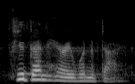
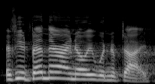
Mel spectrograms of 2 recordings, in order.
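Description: First: Quiet, falling reproach fading away; grieving reproach. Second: Trusting conviction. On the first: Martha softly telling Jesus her brother would have lived. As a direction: let it sink as a hurt, softer lament. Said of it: "That's how Martha s-, introduced her". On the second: The sisters boldly telling Jesus he could have saved him. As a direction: lean into there with firm belief. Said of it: "how Martha and Mary responded". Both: Retold or imitated.

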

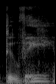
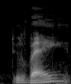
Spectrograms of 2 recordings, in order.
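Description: First: "Duvey" said as "doo-vee", higher rising question; unsure pronunciation. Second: "Duvey" said as "doo-vay", rising question; unsure pronunciation. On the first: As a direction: try "Duvey" ending in "vee". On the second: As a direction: try "Duvey" ending in "vay". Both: Shown as a demonstration. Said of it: "I don't know".

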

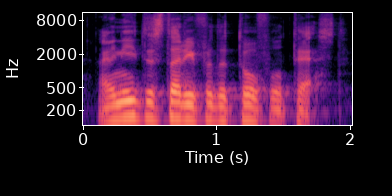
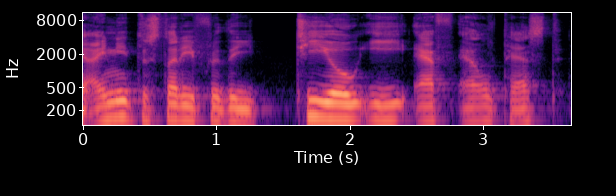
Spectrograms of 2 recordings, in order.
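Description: First: "toefl" as one word, TOE-ful. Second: "T O E F L" read as five separate letter names; spelled letter by letter. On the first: Teacher confirming the correct sentence, "toefl" said as one word. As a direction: run "toefl" together as a normal word. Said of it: "we say it as a new word". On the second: Teacher showing class the wrong way, "T O E F L" letter by letter. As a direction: spell out "T O E F L" inside the sentence. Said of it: "We don't say". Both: Shown as a demonstration.

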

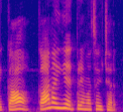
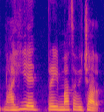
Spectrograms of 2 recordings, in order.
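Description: First: Demanding question. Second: Said in the usual way. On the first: Acted. Kavya questions Jiva about their love, mildly demanding. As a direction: throw the denial back as a pressing "का?". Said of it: "Kavya विचारते". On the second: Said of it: "जीवा म्हणतो".

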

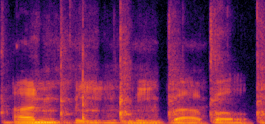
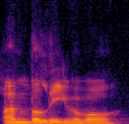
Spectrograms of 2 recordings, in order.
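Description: First: "Unbelievable" slowly, syllable by syllable; "Unbelievable" broken into slow, separate beats; drawn-out repeat. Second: Said in the usual way. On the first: Shown as a demonstration. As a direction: stretch out every syllable of "Unbelievable".

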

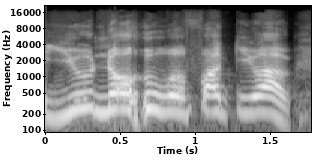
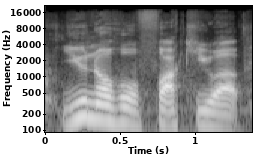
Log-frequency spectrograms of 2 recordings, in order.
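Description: First: Higher, slow teasing threat; drawn-out trash talk, pitched up; retold taunt. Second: Said in the usual way. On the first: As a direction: stretch it out to needle the rival.

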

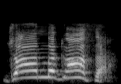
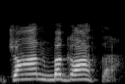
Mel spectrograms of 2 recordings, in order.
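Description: First: "John MacArthur," raised high in disbelief; incredulous emphasis. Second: Said in the usual way. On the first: Shown as a demonstration. Preacher stunned that John MacArthur teaches this, "John MacArthur" pitched up high. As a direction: say "John MacArthur" as if it can't be true. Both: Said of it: "Of all people".

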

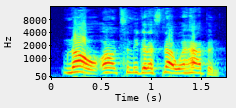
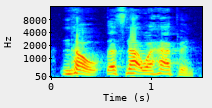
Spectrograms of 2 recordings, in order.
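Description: First: Much louder, higher pleading denial; a boy pleading loudly to his aunt that it's a lie; desperate loud protest. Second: Loud, higher denial with NOT punched; a boy loudly denying his brother's story to the aunt; loud protest. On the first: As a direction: yell the denial, begging to be believed. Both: Acted.

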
